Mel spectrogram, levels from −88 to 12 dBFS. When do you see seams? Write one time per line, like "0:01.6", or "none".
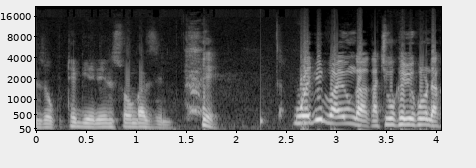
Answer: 0:02.4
